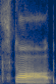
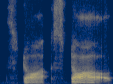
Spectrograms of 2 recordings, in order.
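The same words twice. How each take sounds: First: Said in the usual way. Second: Breathy whisper, much softer; embarrassed whispered stop. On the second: Real, not acted. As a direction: whisper it, shyly waving it off. Brushing off a compliment, whispered.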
